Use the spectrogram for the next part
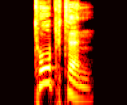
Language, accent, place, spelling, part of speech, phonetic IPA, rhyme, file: German, Germany, Berlin, tobten, verb, [ˈtoːptn̩], -oːptn̩, De-tobten.ogg
- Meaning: inflection of toben: 1. first/third-person plural preterite 2. first/third-person plural subjunctive II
